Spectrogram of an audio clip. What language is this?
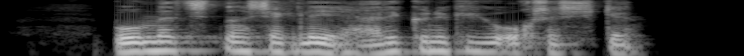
Uyghur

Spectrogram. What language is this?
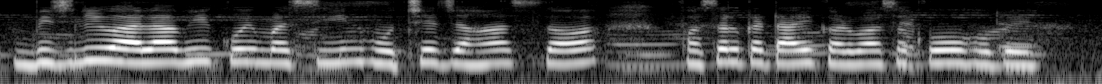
Magahi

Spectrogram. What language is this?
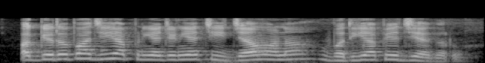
Punjabi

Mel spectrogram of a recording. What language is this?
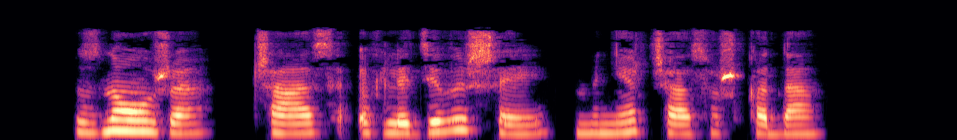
Belarusian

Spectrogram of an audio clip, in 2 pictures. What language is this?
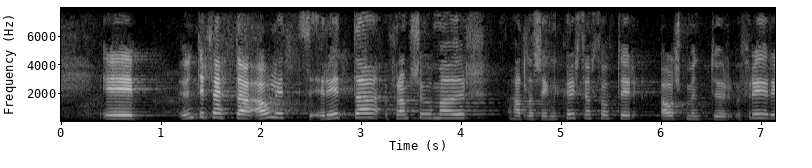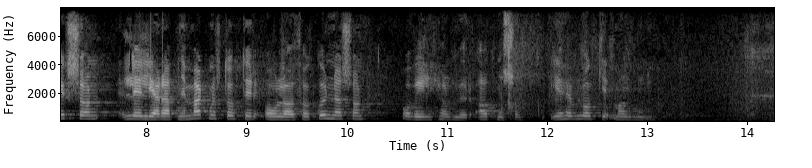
Icelandic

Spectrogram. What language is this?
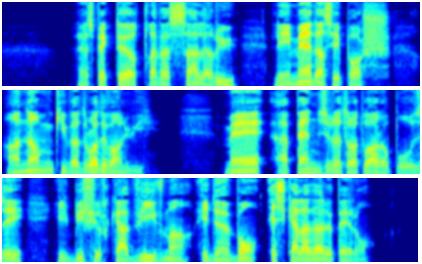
French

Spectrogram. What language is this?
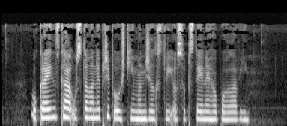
Czech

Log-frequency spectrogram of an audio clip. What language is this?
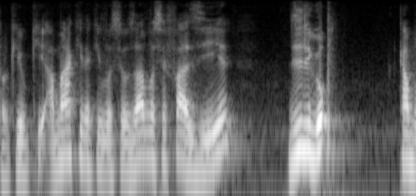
Portuguese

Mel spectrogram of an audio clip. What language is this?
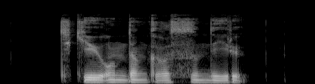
Japanese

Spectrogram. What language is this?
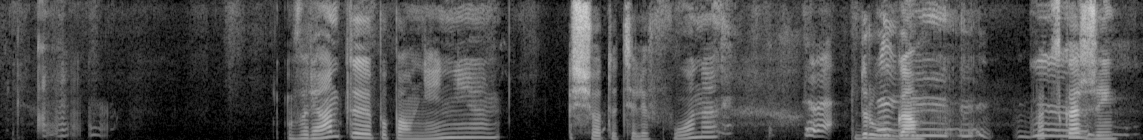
Russian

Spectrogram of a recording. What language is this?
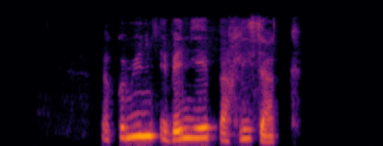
French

